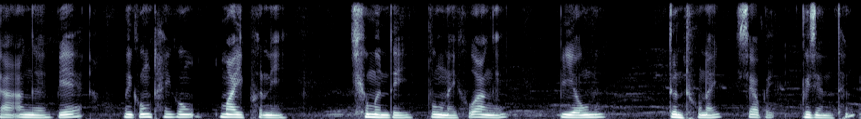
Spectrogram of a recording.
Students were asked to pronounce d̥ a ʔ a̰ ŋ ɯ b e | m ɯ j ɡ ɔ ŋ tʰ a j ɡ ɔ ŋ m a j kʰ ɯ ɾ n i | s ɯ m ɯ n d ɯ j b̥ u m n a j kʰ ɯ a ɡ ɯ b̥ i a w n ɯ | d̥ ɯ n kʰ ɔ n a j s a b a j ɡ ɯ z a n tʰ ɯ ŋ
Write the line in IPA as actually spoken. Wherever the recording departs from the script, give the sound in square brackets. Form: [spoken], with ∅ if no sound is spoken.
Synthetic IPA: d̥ a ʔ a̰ ŋ ɯ b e | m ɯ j ɡ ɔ ŋ tʰ a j ɡ ɔ ŋ m a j [pʰ] ɯ ɾ n i | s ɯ m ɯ n d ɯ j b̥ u [ŋ] n a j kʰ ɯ a [ŋ] ɯ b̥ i a w n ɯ | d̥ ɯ n [tʰ] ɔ n a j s a b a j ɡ ɯ z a n tʰ ɯ ŋ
